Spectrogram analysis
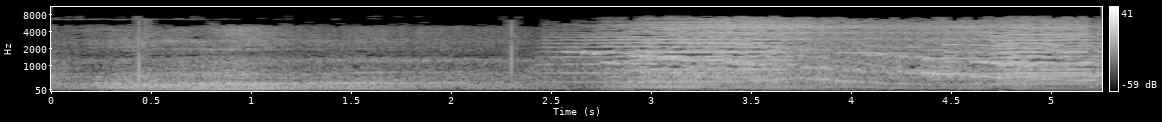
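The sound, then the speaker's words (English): A car engine roars and revs hard as the car accelerates downhill to get ahead of a runaway truck loaded with nitro, a loud rumble that rises in pitch and holds steady with no voices over it. “I gotta get ahead of that truck fast.”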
